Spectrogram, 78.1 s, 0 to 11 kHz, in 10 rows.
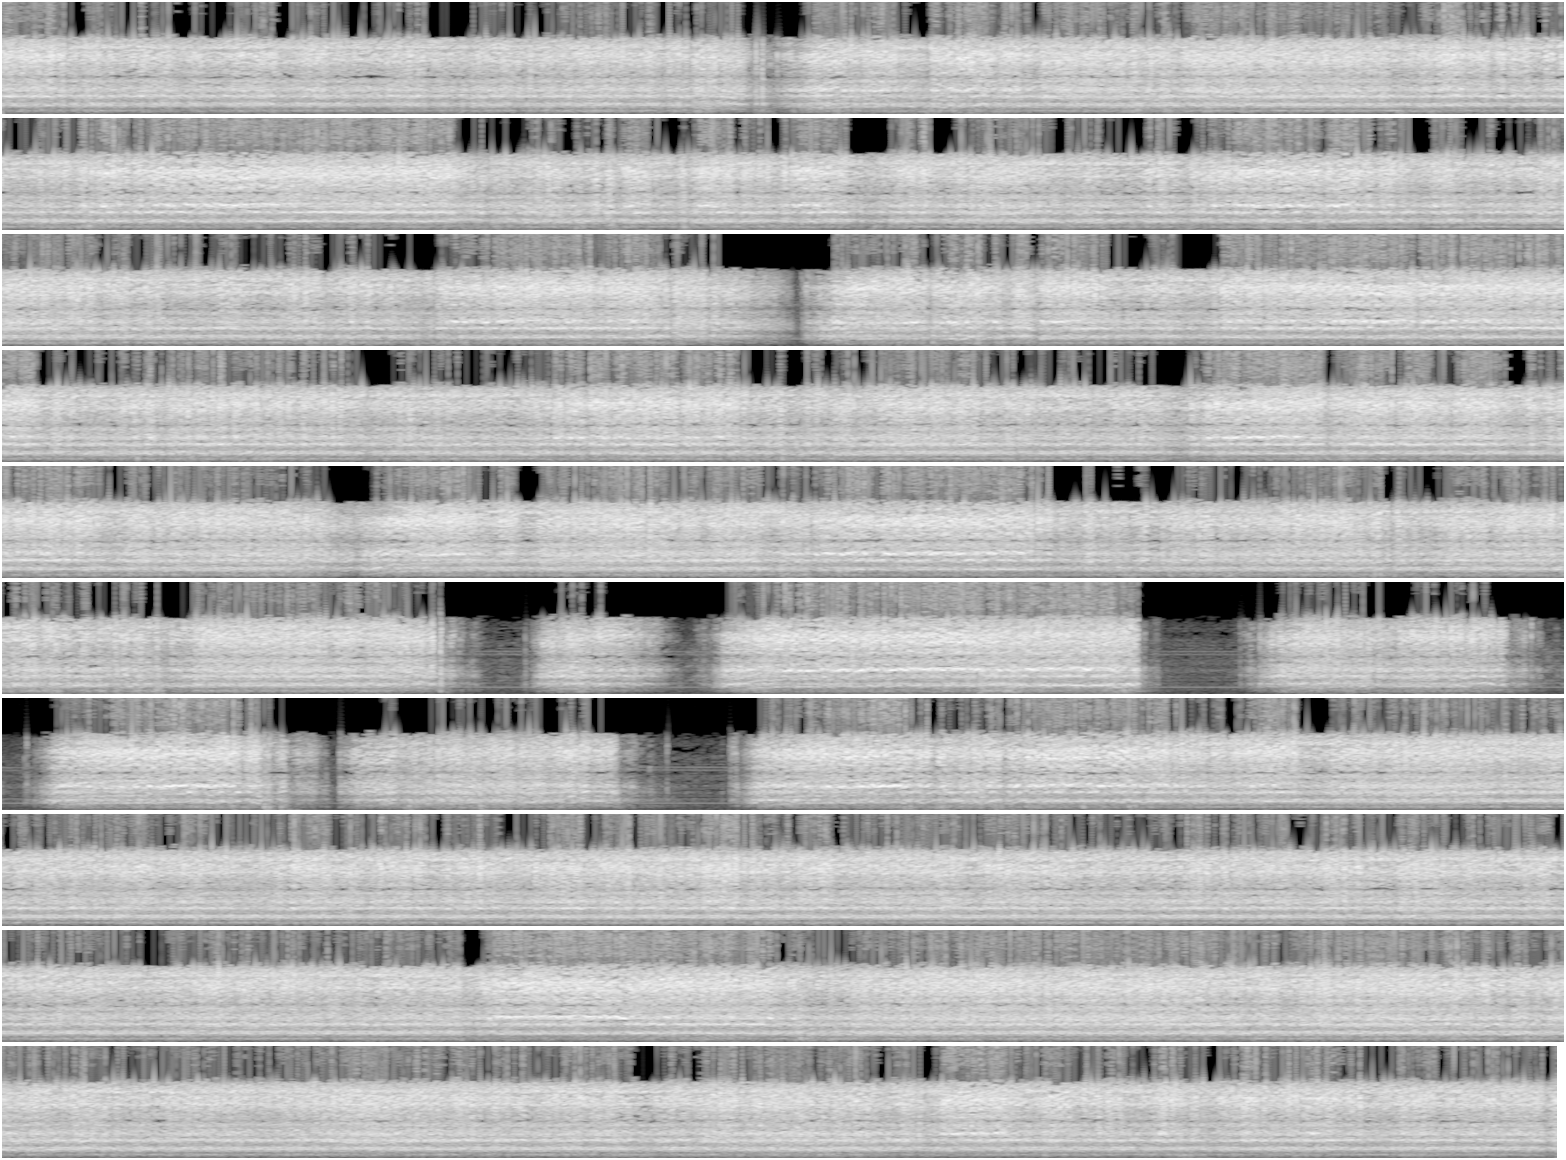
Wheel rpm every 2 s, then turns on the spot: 230, 210, 180, 230, 230, 230, 230, 220, 230, 170, 200, 230, 230, 220, 220, 230, 170, 210, 220, 210, 150, 90, 140, 120, 130, 110, 210, 220, 230, 230, 230, 230, 220, 220, 220, 220, 230, 220, 230.
none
